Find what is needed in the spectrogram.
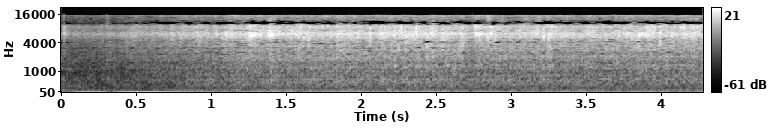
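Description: Onion-and-spice paste with yogurt sizzling in oil in a nonstick pan, a steady hiss that rises a moment in and holds: the masala being fried until the oil separates from it.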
